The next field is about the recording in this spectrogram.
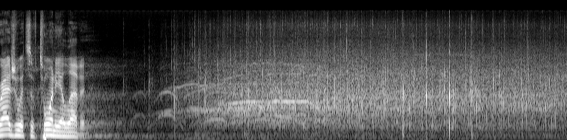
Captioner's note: applause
